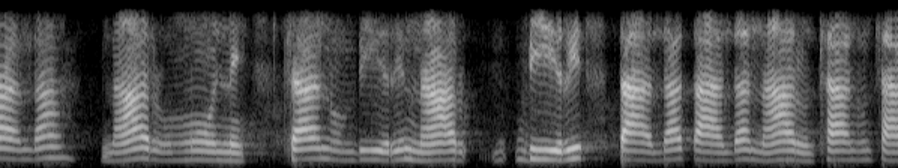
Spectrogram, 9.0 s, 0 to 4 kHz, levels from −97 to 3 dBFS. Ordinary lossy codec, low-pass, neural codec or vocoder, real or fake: none; 3.6 kHz; none; real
